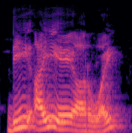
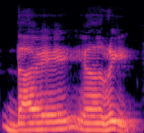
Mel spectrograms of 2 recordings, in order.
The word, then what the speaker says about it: diary: Now you see here these two words, D-I-A-R-Y, D-A-I-R-Y. Pronunciations are different, meanings are different. Now let us see how phonetics will help you to distinguish these two words. So here first word, diary, die, as implied, this diphthong, diary.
